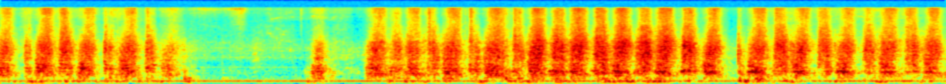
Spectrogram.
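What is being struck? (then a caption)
Synthetic rug scrubbed with a stiff-bristle broom. A pink-handled stiff-bristle broom scrubs a wet, printed flat-pile synthetic rug thick with soap foam. The scrubbing is a rhythmic, bristly rub at about two strokes per second, with a quieter pause near the two-to-three-and-a-half second mark, over a steady low hum.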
